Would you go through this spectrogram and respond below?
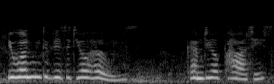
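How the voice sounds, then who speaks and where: A woman acting Death as a beautiful lady, high-pitched, imperious, coquettish, theatrical, muffled vintage radio drama. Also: slight background noise, natural voice. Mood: probing, exultant. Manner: grand, coquettish, deliberate.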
